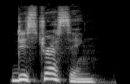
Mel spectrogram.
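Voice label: "distressing", English word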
